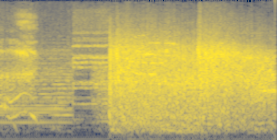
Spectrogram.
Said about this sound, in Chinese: 机灵的珍妮在爆炸时躲在沙发底下，才幸免于死。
